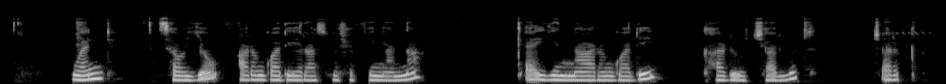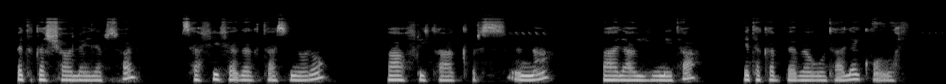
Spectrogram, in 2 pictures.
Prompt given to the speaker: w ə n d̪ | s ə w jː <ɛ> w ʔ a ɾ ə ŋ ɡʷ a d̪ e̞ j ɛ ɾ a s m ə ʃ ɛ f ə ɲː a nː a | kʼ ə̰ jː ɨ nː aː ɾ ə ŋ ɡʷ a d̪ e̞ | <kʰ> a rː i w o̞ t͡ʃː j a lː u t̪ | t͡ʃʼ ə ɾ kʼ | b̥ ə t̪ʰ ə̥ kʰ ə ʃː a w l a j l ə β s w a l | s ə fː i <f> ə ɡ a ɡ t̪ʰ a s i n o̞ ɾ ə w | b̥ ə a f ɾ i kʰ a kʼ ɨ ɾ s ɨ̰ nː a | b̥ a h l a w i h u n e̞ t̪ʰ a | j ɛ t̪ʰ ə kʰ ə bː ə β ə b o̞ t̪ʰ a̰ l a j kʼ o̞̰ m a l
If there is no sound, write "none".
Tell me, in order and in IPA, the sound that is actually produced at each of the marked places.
ɛ, kʰ, f

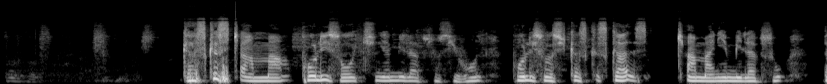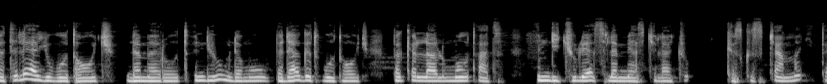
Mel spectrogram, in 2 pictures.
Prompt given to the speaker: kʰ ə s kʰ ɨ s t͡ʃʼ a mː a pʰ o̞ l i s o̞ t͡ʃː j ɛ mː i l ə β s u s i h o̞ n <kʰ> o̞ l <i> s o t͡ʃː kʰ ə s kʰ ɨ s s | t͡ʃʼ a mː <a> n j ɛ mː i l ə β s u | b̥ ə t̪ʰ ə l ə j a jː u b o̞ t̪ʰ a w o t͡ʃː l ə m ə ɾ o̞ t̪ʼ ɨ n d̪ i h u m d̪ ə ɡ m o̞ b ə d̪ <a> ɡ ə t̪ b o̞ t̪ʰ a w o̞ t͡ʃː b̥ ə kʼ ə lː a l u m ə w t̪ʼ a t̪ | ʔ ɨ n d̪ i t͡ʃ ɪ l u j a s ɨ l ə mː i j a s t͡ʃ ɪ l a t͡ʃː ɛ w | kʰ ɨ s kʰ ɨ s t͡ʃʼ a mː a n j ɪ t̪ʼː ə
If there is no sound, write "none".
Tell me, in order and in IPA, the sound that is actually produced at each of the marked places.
pʰ, i, a, a

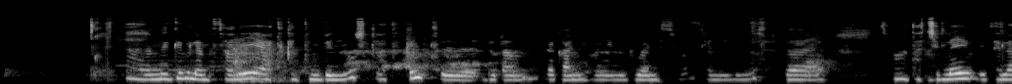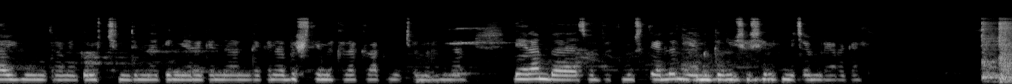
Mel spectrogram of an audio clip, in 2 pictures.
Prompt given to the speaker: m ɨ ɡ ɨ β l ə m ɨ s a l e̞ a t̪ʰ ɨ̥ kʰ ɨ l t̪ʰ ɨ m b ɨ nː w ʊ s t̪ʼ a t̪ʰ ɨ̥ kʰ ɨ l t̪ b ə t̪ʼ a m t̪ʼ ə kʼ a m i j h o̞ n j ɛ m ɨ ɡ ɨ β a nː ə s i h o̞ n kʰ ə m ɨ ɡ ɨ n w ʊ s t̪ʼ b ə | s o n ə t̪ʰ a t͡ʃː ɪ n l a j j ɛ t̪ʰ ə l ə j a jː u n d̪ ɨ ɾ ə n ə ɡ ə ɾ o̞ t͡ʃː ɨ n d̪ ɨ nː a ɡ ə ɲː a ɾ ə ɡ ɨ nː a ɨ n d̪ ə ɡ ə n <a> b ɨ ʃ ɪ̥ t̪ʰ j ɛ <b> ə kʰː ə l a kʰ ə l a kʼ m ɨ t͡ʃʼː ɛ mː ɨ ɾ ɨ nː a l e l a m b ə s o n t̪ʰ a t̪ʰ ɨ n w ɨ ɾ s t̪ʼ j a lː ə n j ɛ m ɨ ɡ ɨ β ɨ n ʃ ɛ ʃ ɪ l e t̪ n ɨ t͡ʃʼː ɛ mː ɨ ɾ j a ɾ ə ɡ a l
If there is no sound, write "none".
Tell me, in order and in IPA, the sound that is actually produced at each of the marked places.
a, m

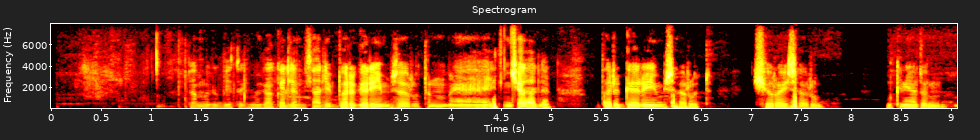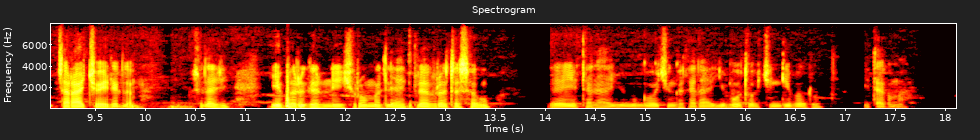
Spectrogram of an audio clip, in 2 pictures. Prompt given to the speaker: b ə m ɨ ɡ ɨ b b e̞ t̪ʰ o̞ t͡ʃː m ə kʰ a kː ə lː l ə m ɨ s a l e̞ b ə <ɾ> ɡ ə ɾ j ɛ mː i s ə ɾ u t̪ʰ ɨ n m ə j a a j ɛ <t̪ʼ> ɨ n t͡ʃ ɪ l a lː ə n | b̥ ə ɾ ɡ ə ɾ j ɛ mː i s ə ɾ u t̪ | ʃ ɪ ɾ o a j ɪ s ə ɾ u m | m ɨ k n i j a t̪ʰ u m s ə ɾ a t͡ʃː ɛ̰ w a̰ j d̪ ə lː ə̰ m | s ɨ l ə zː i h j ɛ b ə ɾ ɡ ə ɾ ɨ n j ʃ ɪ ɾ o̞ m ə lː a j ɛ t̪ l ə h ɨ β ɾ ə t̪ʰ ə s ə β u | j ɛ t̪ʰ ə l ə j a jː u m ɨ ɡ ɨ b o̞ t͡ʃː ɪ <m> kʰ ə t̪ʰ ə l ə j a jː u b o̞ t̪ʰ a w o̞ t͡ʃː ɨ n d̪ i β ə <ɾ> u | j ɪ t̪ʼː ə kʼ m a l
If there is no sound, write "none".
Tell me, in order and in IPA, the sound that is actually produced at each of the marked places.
ɾ, t̪, n, l

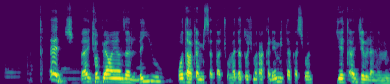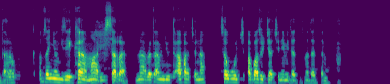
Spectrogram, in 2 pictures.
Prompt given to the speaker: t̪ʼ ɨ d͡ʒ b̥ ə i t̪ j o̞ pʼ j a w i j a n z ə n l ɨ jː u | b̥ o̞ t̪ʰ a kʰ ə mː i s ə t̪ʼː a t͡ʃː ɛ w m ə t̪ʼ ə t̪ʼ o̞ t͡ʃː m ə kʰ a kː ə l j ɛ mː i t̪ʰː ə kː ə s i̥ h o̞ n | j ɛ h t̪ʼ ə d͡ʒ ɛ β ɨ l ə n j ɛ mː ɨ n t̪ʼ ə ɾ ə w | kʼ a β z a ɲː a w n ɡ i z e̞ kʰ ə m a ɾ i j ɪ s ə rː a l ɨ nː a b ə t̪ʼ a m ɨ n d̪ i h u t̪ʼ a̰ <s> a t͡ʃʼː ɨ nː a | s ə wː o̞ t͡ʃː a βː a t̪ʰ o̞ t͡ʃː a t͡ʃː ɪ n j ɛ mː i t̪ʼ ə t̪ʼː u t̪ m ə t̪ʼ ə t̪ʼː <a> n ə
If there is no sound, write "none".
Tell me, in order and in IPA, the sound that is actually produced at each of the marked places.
f, ə

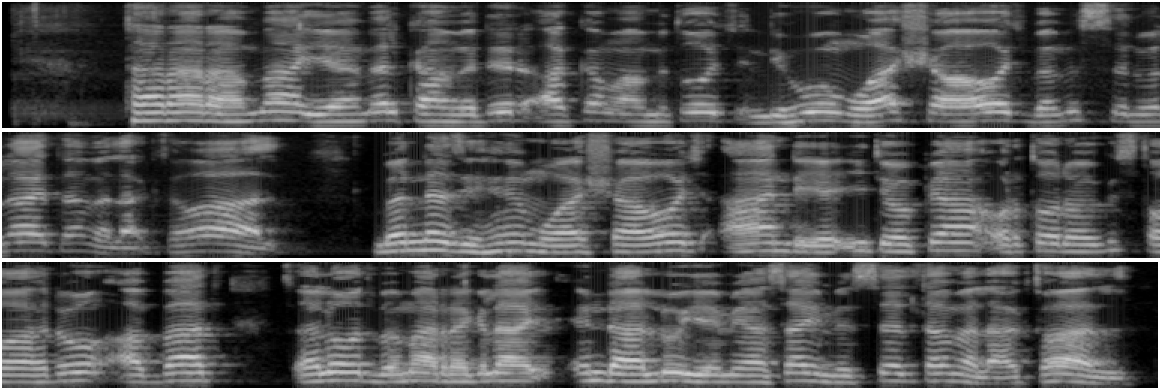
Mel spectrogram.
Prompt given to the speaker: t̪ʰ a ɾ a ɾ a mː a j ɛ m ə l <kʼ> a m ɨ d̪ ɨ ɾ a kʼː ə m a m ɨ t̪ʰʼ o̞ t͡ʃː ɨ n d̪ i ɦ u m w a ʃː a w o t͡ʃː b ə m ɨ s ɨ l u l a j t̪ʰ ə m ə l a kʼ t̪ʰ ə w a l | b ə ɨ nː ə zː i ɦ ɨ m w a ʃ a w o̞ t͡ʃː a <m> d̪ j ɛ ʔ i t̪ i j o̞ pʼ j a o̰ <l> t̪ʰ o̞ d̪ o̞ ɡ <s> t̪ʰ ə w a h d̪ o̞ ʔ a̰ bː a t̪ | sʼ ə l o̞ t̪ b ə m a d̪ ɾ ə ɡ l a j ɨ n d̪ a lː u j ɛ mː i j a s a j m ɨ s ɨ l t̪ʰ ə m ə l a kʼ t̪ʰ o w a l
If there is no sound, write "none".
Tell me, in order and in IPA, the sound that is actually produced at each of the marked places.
k, n, ɾ, s

